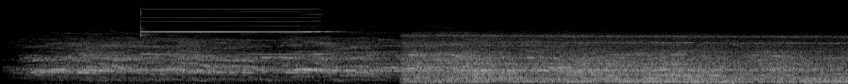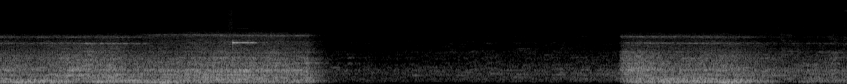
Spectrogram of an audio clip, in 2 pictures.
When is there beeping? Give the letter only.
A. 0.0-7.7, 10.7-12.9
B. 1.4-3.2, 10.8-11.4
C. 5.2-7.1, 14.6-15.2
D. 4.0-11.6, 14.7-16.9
B.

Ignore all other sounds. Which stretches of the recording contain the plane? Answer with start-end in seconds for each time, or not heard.
4.0-11.6, 14.7-16.9.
